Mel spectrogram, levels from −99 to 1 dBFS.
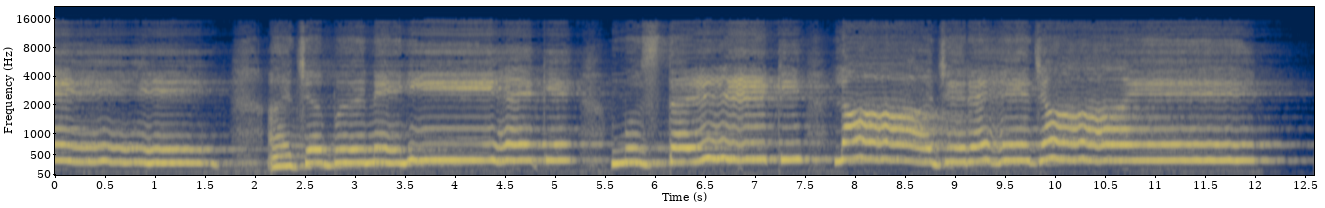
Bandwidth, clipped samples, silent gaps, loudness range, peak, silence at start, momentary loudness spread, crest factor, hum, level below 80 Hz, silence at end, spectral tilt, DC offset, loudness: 15.5 kHz; under 0.1%; none; 1 LU; -12 dBFS; 0 s; 7 LU; 12 dB; none; -68 dBFS; 0.2 s; -2.5 dB/octave; under 0.1%; -23 LUFS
